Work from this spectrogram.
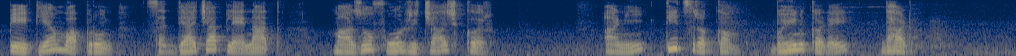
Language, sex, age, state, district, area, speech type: Goan Konkani, female, 18-30, Goa, Salcete, urban, read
